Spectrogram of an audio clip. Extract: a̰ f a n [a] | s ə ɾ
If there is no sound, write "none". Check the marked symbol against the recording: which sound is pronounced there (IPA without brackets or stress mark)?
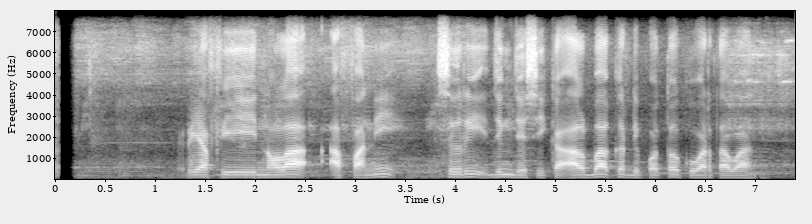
i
